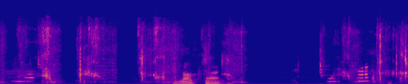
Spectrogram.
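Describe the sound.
Loud crunching as someone bites and chews a crisp apple, with several sharp bursts in quick succession, a brief pause, then more crunchy chewing mixed with faint mouth and voice sounds.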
